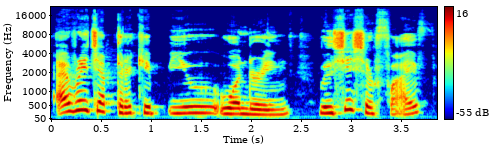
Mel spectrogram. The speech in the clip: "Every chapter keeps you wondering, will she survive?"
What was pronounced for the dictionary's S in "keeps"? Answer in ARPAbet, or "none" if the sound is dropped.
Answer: none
